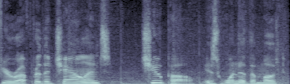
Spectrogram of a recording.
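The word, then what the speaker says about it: Teahupoʻo: Chupo in Tahiti also has some of the heaviest waves in the world, breaking over a shallow reef and creating intense barrel rods.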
